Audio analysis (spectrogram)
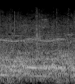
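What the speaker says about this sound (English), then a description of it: "the crowd here in Copenhagen roaring" A crowd roaring at a boxing fight in Copenhagen, a brief, loud, dense burst of cheering and clapping.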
